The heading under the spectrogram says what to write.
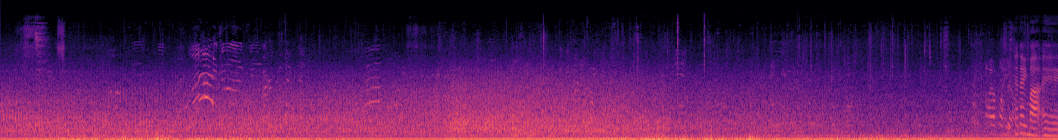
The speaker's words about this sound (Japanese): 負傷者を乗せたヘリコプターが日向に着陸いたしました。 護衛艦日向に着艦しました。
